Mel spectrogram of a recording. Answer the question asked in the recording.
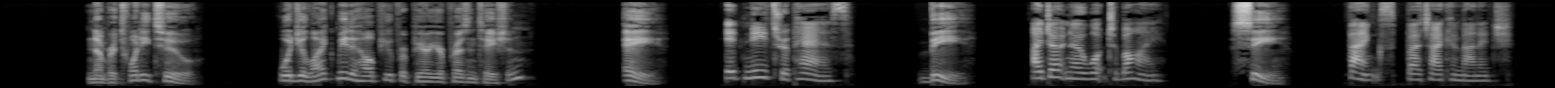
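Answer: C: Thanks, but I can manage.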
